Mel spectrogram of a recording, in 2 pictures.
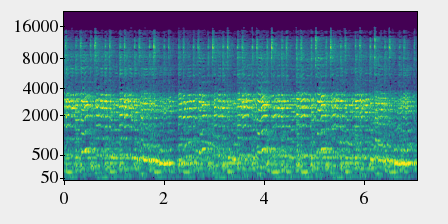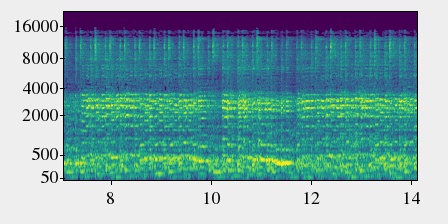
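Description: Live Romanian sârbă dance music: an alto saxophone plays an ornamented melody over a steady electronic keyboard (orga) beat.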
